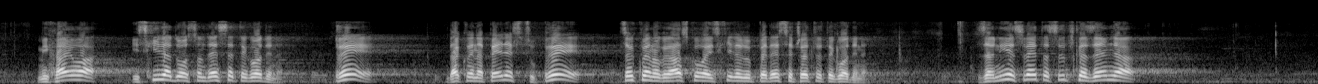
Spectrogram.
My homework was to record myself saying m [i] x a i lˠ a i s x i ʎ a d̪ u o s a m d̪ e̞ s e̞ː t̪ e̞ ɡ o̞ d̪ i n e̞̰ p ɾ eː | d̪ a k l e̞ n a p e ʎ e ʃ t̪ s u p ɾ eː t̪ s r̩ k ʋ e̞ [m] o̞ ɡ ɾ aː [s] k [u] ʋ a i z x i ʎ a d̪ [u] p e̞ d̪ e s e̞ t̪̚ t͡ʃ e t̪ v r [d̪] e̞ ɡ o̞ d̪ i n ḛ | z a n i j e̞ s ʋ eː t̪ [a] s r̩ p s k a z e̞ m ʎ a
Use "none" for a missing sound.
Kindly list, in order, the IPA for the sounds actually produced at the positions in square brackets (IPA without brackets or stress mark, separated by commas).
i, n, s, o, u, t̪, a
